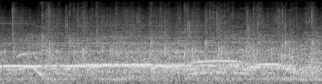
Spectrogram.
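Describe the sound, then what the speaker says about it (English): An audience at an awards dinner applauds and cheers for dancers in a loud, dense, continuous wash of clapping, with a sustained tonal note running over it. "So give them a round of applause."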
